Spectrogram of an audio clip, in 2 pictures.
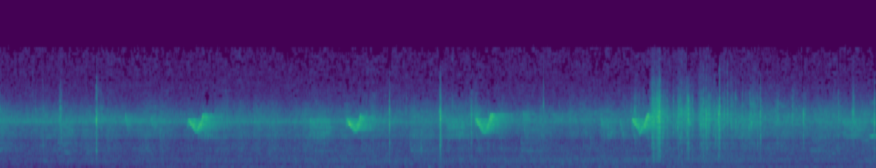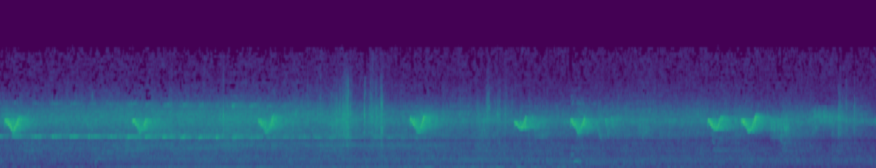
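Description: Outdoor ambience with a bird repeating a short, high chirp about every two seconds, over a low steady background hum.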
